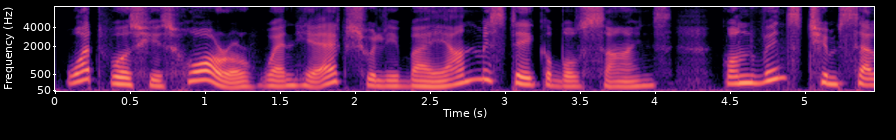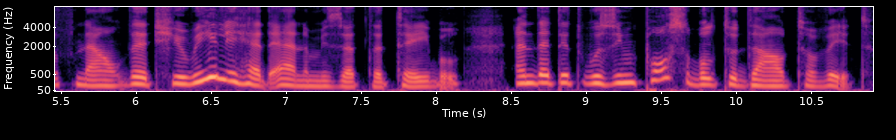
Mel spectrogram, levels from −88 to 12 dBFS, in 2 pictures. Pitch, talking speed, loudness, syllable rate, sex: 190 Hz, 165 wpm, -18 LUFS, 4.7 syllables/s, female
